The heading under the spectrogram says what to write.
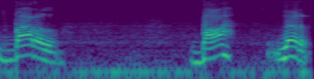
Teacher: In a word bottle, the weak second syllable contains no vowel at all but consists entirely of the consonant. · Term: syllabic consonant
